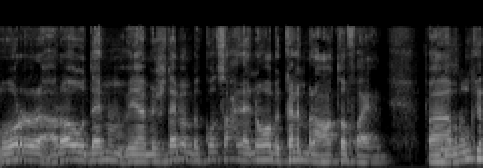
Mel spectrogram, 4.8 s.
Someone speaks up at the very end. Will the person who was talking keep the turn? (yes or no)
yes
